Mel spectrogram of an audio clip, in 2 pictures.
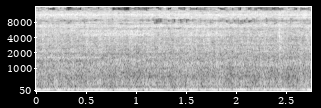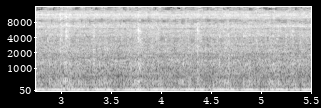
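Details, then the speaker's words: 1949 Ford Shoebox engine, running rough and smoking; deep, lumpy rumble with an irregular beat and uneven pulses; rough running. "running Rock got it I got it smoking right now but it's running rough"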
